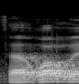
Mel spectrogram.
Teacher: ഗൈനിന് മാത്രം ഈ പദത്തിലും തഫ്ഖീം നൽകണം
